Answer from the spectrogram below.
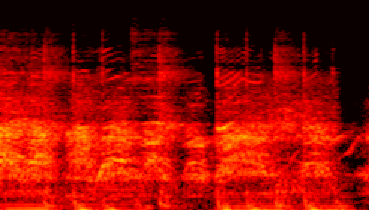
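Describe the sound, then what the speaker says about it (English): Students at a karaoke night, a crowd of voices belting out a song together in a loud, continuous group sound with rhythmic bursts and cheering energy. "Students bonded and belted out songs for hours."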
